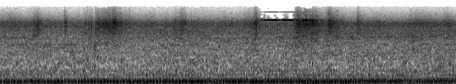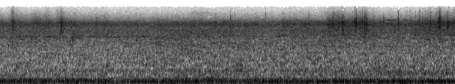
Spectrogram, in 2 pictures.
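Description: A steady low motor drone with a constant hiss over it, like a motor vehicle running nearby.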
